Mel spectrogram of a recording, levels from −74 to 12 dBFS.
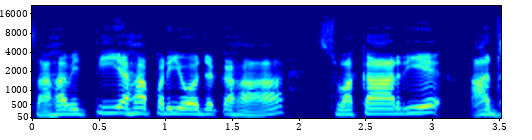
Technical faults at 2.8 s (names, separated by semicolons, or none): none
